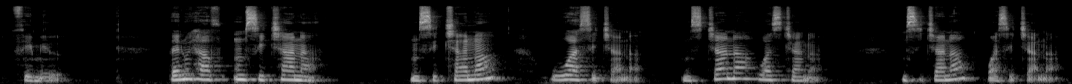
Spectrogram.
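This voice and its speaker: A woman teaching a language lesson, repeating each word slowly and carefully. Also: mid-range voice, gravelly. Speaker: Swahili teacher.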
